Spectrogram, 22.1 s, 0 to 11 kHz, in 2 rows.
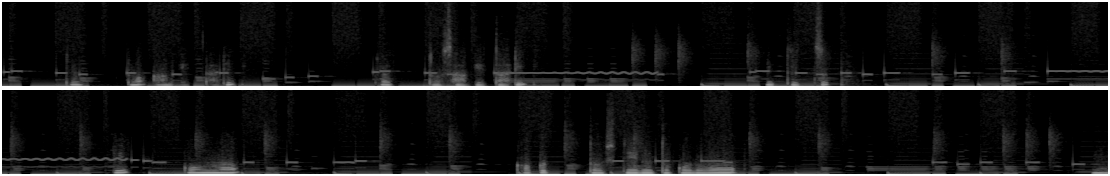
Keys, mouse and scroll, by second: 1.0 alt+click, 1.7 click, 2.8 shift+v, 4.2 click, 5.0-10.0 alt+drag, 10.3 alt+click, 11.0 alt+right click, 12.1 alt+click, 13.0 w, 13.6 alt+click, 14.6 alt+click, 15.5-17.5 alt+drag, 18.4 shift+click, 19.1-20.9 alt+shift+drag, 21.6 shift+click.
